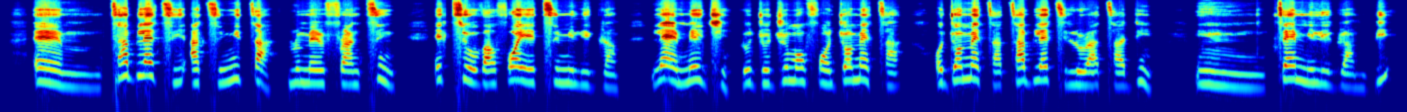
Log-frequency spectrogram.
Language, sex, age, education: Yoruba, female, 15-29, tertiary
